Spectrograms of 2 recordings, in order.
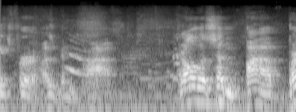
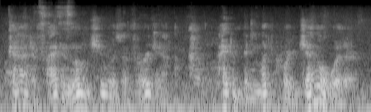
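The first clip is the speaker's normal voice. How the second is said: hushed inner thought; 3 semitones lower, 9 dB quieter than usual. Retold or imitated. Man's private thought in bed.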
